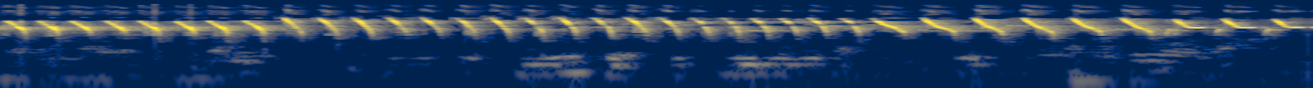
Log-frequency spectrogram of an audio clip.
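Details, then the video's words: Tutor song of a vigorously singing canary in the ornate cengkok mewah style: a fast continuous trill of sharp, high, repeated notes that quicken, then slow into separate chirps; soft low knocks in the background. "MASTERAN BURUNG KENARI GACOR CENGKOK MEWAH JERNIH"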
